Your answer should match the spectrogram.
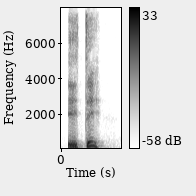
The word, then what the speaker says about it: été: So the past participle of être is été.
